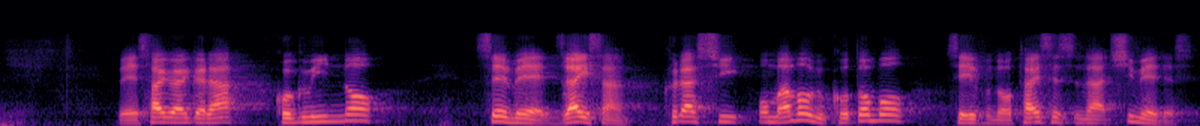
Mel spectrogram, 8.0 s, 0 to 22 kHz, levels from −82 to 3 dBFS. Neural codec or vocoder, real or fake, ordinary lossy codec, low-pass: codec, 16 kHz, 0.3 kbps, FocalCodec; fake; AAC, 48 kbps; 7.2 kHz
